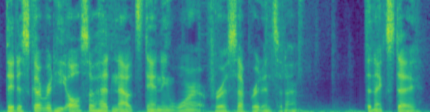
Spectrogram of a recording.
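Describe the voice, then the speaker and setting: A man's voice: medium pitch, big pitch swings, quick pace, darkish tone. A man in his thirties narrating a scripted comic crime story in a mock-dramatic storytelling manner. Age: 30s. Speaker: podcast co-host and narrator. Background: music bed.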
